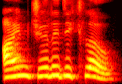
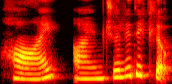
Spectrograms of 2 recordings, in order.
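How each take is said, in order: First: Slow, higher model line; slow, higher I'm Julie Diclo; voicing the girl. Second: Said in the usual way. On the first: Shown as a demonstration. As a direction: read it like the girl in the book. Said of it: "این دختر گل گفته". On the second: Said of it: "repeat for learners".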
